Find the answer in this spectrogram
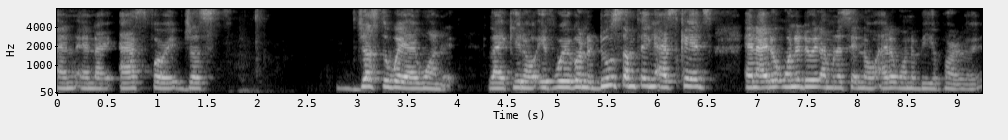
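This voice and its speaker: A woman with a Jamaican accent, medium-pitched, at a very fast pace with ordinary pitch variation. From Jamaica, Saint Ann. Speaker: former teacher. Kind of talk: testimony interview.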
